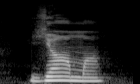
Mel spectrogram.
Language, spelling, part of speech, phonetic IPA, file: Ukrainian, яма, noun, [ˈjamɐ], Uk-яма.ogg
- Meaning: pit, hole (in the ground)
